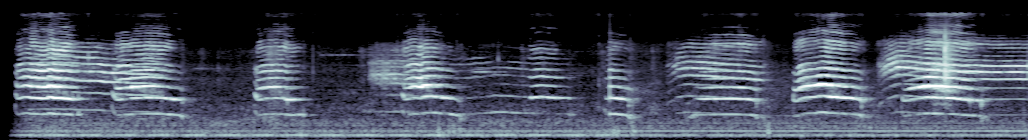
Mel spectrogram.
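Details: Kittens meowing indoors: a rapid series of short, high, slightly falling mews, often several overlapping, roughly forty-four per minute, with brief pauses between bursts and a steady low electrical hum underneath.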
